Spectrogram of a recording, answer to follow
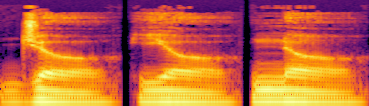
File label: "joyono", concat syllables; Affixing experiment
